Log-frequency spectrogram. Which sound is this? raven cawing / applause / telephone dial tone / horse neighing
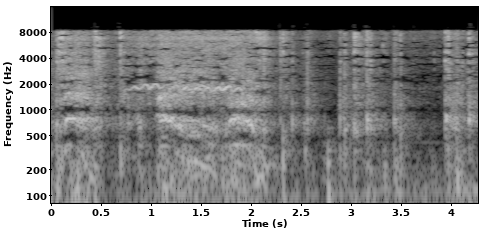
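horse neighing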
